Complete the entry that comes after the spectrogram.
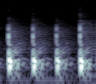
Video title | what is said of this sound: Flipping VB | it sounds Hollow it's does not sound solid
